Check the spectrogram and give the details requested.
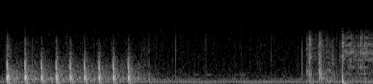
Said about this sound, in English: Here, you have to knock on this door before you get in.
